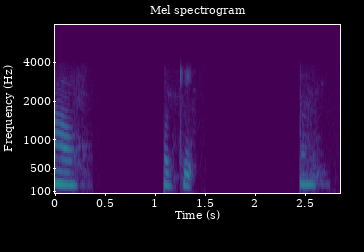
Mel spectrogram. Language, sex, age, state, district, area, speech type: Tamil, female, 18-30, Tamil Nadu, Thanjavur, rural, conversation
